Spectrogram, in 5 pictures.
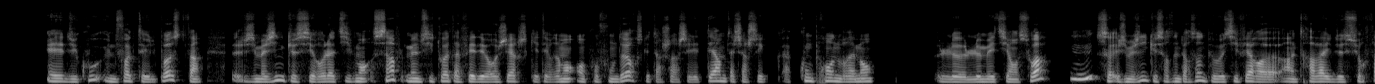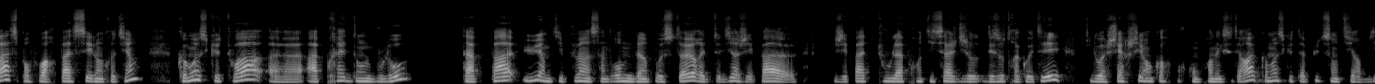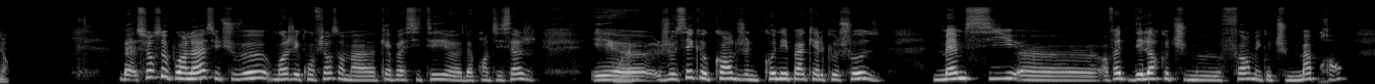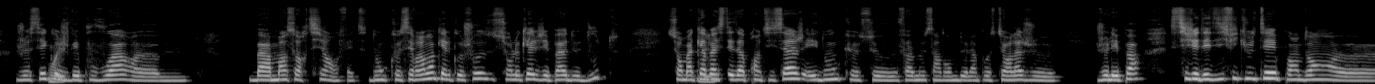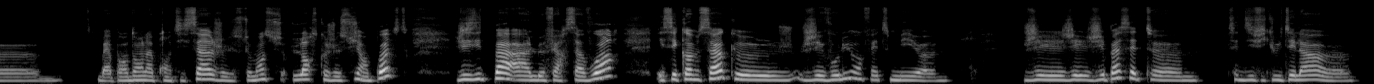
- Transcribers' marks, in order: none
- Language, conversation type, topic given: French, podcast, Tu as des astuces pour apprendre sans dépenser beaucoup d’argent ?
